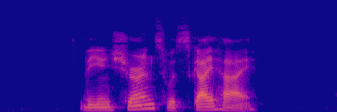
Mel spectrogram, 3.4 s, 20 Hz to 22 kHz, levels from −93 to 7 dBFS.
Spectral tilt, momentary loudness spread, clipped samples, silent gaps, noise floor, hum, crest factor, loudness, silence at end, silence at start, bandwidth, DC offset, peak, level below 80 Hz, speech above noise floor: -5.5 dB/octave; 12 LU; under 0.1%; none; -86 dBFS; none; 24 dB; -38 LUFS; 0.85 s; 0.8 s; 12 kHz; under 0.1%; -16 dBFS; -80 dBFS; 48 dB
